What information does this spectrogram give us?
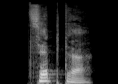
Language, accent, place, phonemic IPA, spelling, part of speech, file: German, Germany, Berlin, /ˈt͡sɛptɐ/, Zepter, noun, De-Zepter.ogg
- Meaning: sceptre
